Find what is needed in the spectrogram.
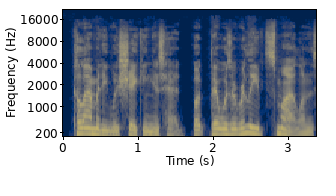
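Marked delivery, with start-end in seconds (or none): none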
